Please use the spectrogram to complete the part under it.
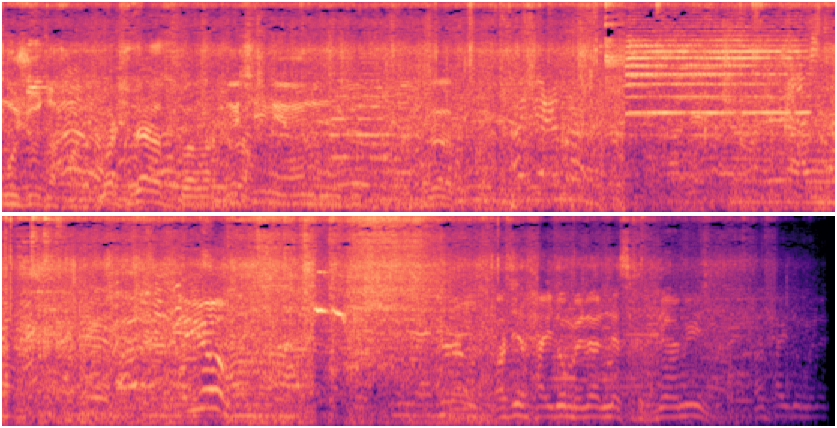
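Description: A crowd of men talks and shouts loudly outdoors.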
